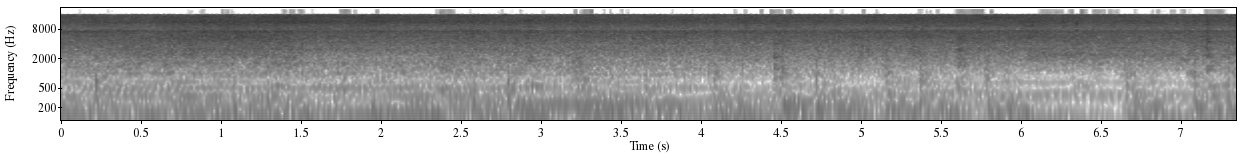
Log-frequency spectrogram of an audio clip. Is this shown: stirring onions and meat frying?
yes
